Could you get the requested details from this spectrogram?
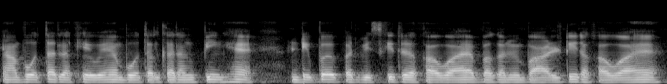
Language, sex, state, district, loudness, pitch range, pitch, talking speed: Hindi, male, Jharkhand, Ranchi, -15 LUFS, 105-110 Hz, 110 Hz, 195 wpm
